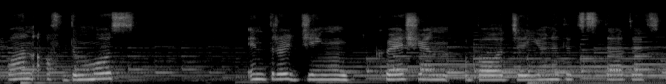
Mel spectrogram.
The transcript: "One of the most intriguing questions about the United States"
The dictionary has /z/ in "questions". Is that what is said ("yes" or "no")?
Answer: no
